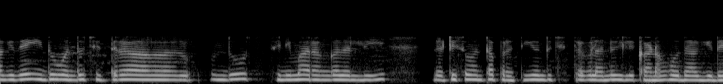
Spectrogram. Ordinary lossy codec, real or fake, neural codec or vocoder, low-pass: AAC, 24 kbps; real; none; 3.6 kHz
